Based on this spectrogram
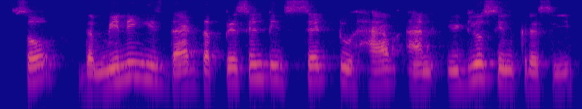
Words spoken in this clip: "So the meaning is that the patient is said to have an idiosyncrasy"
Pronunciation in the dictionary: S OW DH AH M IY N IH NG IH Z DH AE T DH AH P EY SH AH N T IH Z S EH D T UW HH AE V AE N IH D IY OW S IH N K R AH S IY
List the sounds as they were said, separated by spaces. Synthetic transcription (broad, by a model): S OW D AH M IY N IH NG IH Z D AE T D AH P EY S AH N T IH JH S EH D T UW HH AE V AE N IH D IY OW S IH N K R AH S IY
